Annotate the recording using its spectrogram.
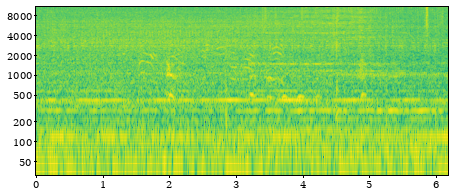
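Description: A car idling with a low steady rumble, under a soft sustained music drone holding two notes.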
